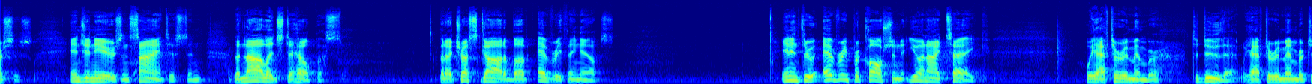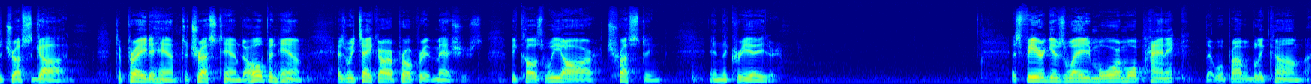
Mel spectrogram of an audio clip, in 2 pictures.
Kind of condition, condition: setting, large echoing room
